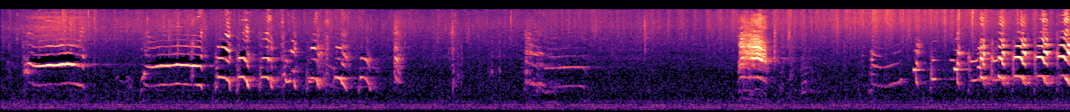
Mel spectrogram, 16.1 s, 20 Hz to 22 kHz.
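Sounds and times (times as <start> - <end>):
gulls calling: 2.0 - 6.1, 13.1 - 16.0.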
